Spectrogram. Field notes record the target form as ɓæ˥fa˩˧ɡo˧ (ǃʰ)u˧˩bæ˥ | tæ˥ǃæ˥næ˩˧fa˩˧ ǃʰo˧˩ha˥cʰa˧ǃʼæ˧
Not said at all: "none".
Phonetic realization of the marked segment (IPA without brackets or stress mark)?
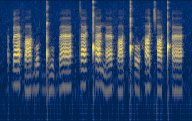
ɡ͡ǃ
